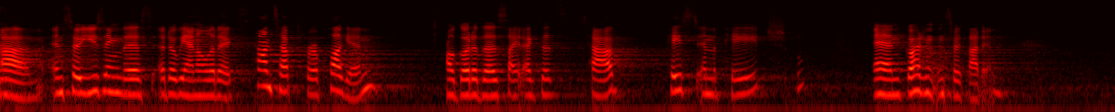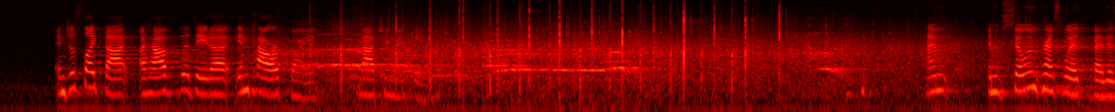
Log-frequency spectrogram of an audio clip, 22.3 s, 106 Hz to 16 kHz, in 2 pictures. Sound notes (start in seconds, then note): 16.0 cheering, applause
